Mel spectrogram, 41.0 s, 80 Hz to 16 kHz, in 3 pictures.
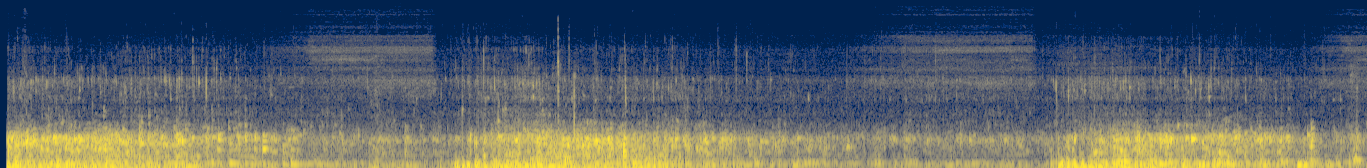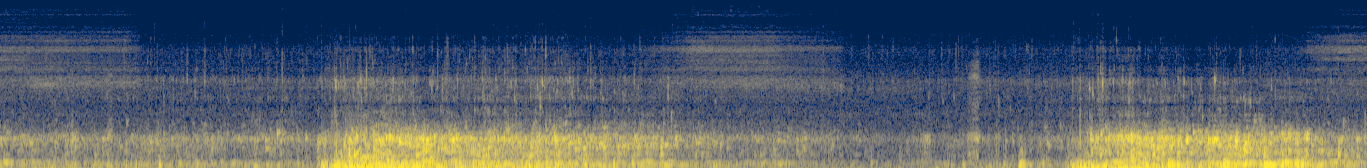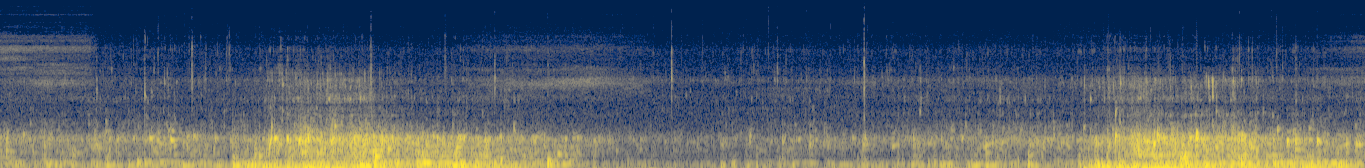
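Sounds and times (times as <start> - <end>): underwater exhalation bubbling: 0.0 - 3.4, 4.4 - 8.6, 10.5 - 13.6, 16.3 - 20.5, 23.4 - 27.4, 28.2 - 33.0, 36.2 - 40.9
regulator inhalation hiss: 2.9 - 4.5, 8.6 - 10.5, 13.2 - 15.3, 20.4 - 22.2, 26.7 - 28.6, 32.1 - 33.9.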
